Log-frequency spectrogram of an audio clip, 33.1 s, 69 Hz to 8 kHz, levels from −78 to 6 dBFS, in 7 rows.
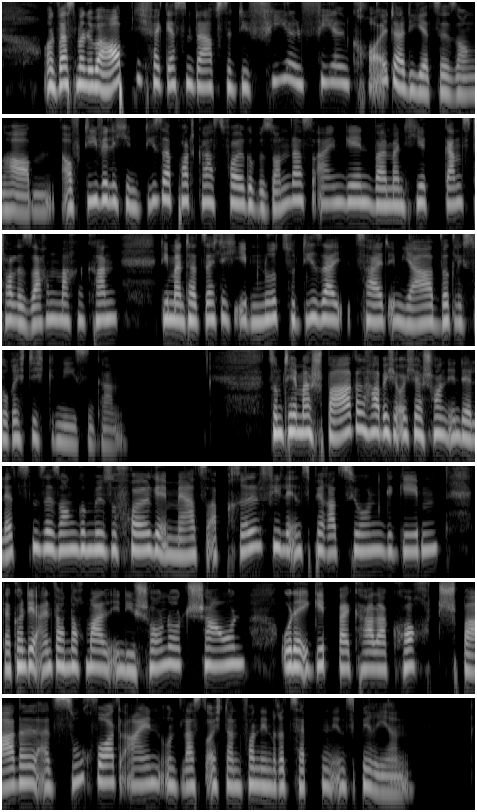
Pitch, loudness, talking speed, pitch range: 220 Hz, -30 LUFS, 170 wpm, 200-235 Hz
